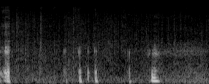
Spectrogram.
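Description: Light rain pattering on a cuben-fibre MLD Trailstar tarp, a soft steady hiss with a few sharp drop ticks about a second in.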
